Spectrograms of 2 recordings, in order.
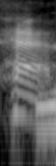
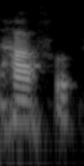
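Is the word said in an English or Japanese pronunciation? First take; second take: English; Japanese. First: It is said as one English syllable. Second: It is said as two Japanese-style syllables. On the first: "it's English, it's half" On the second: "in Japanese pronunciation, hafu"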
